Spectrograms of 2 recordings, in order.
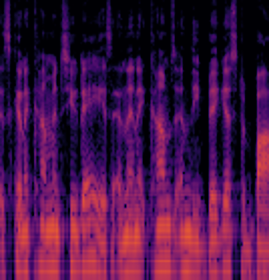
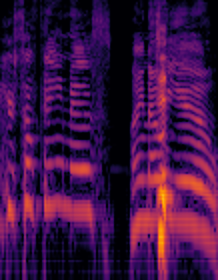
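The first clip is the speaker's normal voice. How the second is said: mock very high, very loud, drawn-out shrill squeal; 11 dB louder than usual. Retelling recognizing the person doing the zombie voice: retelling an excited squeal. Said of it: "I did squee a little bit".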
